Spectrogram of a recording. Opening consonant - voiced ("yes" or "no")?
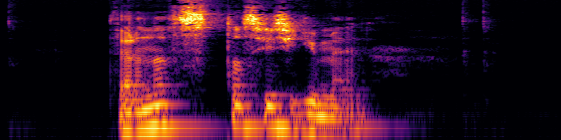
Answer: no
